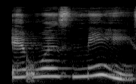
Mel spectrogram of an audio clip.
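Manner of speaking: high, slow proud confession; drawn out like a proud little platypus; Gus the platypus. Acted. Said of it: "said Gus the platypus".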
